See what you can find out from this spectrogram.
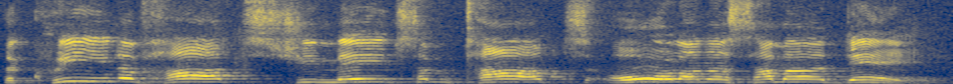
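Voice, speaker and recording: An actor playing an officious, anxious rabbit court herald, declaiming in a 1950s audio storybook. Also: male voice, very high voice, slow. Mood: proclaiming. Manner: declamatory, fussy.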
